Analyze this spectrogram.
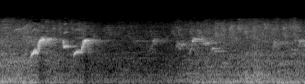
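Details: Red-whiskered bulbul in captivity, caught young beside a canal and now singing many varied tunes; one lively phrase of three upslurred whistles in quick succession, then softer faint notes over background hiss.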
